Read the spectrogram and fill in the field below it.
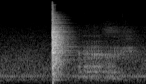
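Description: A spoonful of biscuit dough drops into a cast iron pan, landing with a single sharp close thud that rings briefly and fades over a quiet background.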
